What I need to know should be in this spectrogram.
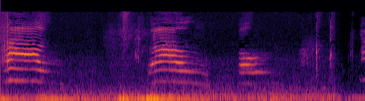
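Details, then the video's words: In heat, a male street cat that looks like a Bengal calls to a female with three strained, falling meows, the first two loud and long, followed by faint clicks. "Male Cat In Heat Sounds | Male Cat Calling Female | Male cat mating call sound effect|Male Cat Voice"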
